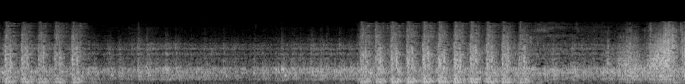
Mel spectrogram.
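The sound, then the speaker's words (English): Rapid, heavy pounding on the connecting door to a train's baggage car comes in two loud bursts, a brief flurry at the start and a longer run later, over a constant rumbling, rattling train noise. “It really wouldn't make any difference, so I pounded on the door.”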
